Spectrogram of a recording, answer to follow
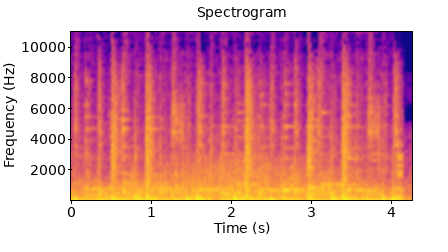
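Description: Background music with drums and held melody notes.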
